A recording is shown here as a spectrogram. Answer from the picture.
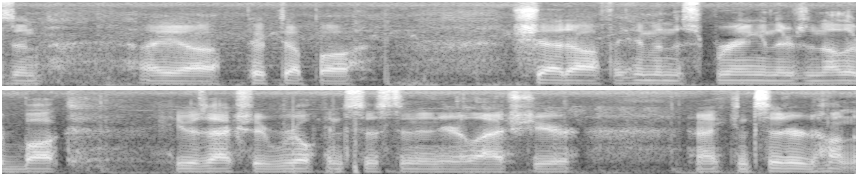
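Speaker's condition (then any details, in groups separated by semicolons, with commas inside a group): No condition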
